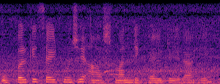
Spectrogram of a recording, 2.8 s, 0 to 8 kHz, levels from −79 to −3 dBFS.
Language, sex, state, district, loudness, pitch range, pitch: Hindi, female, Bihar, Kishanganj, -28 LUFS, 175-215 Hz, 195 Hz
